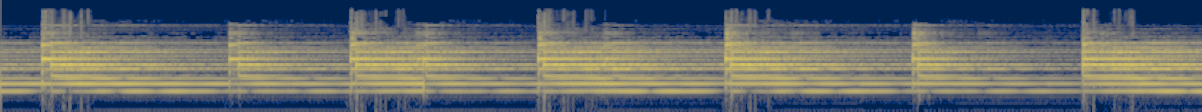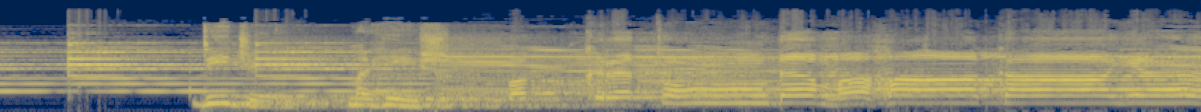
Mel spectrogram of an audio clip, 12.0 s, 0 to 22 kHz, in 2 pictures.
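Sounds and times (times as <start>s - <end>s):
bell struck ringing: 0.0s - 10.6s.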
